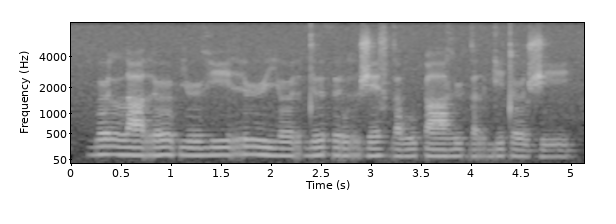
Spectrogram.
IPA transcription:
b ɵ lː aː r ɵː p j ʉː ɣ iː r ʉː j ɵː r d ɨ θ ɨ ɾ u r ʒ e z ɡ ɐ β u ɠ a ɣ ʉ ɡ ɐ r ɡ i t ɵː l ʒ i

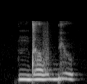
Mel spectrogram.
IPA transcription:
n d ʌ v bʲ u

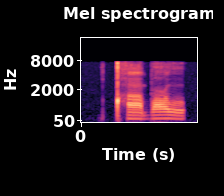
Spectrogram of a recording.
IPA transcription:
ǃʰ a b ʕ ʊ

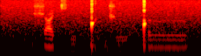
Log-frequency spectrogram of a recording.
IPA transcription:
ʃ ɑ˥ cʰ i˩ ɡ͡ǃ e˩ d͡ʒ yː˩ ǃ ɯː˥

